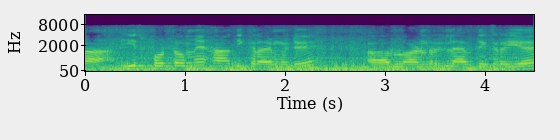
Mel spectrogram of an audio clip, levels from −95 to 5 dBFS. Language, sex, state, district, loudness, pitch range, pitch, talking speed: Hindi, male, Maharashtra, Gondia, -13 LUFS, 160-175 Hz, 165 Hz, 160 wpm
